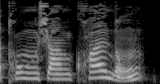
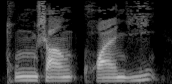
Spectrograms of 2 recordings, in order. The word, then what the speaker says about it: 通商宽容: 把通商宽容、字正腔圆、稳稳当当地读成了通商宽衣，从而成为全中国和全世界的笑柄。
